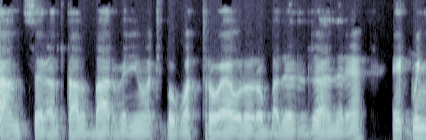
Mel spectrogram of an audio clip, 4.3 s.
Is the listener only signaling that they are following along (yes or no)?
yes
